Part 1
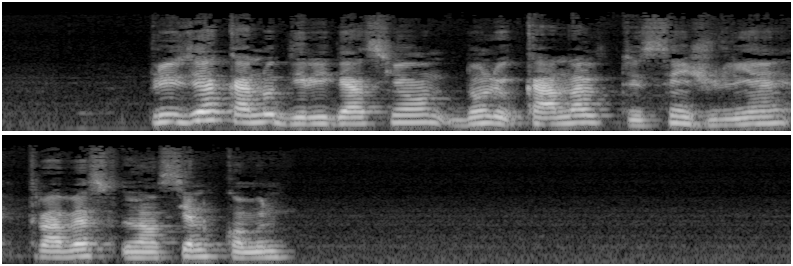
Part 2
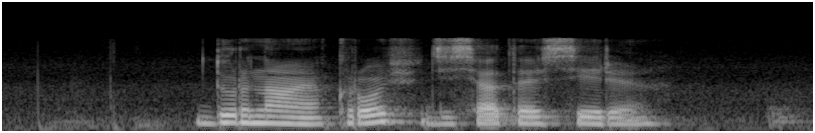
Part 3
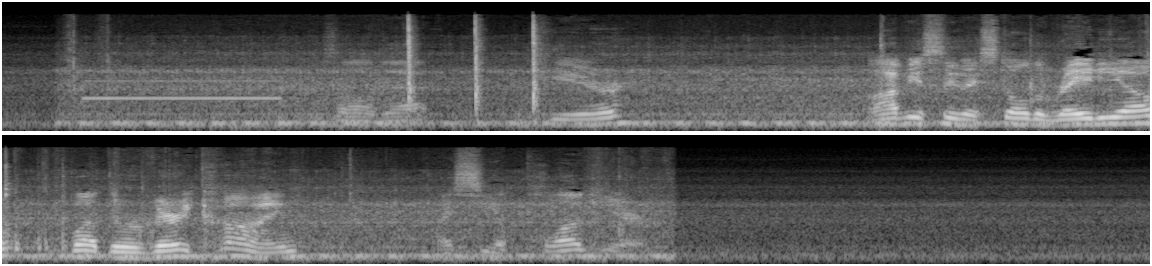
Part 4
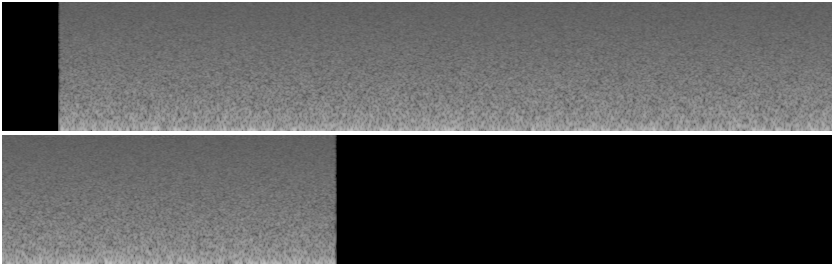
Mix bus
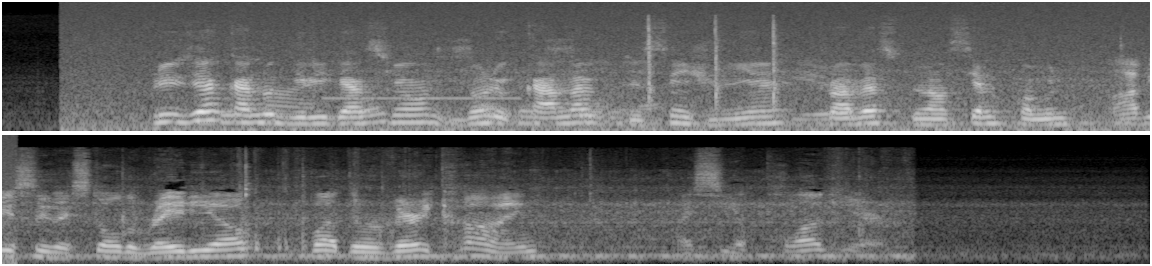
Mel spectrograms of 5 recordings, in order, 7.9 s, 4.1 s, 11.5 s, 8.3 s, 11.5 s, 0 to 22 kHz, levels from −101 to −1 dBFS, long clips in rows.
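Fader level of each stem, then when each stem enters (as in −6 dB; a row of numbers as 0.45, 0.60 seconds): +2.0, −3.5, −4.0, −7.0 decibels; 0.00, 0.00, 1.20, 0.00 seconds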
